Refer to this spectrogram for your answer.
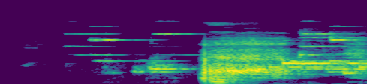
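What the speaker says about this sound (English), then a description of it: "There's our timer." A workout interval timer goes off with a series of bright electronic beeping tones, then a louder sustained chime-like alarm sound rings out, with no talking.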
